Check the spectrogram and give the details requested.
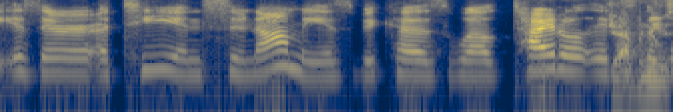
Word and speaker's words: tsunami: there a tea in tsunamis because well title is the word for tidal wave in Japanese but it's pronounced SU tsunami not me so what are you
